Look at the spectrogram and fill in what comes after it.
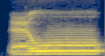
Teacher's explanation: cara melafalkan huruf wau ini tidak boleh ada suara yang keluar dari hidung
